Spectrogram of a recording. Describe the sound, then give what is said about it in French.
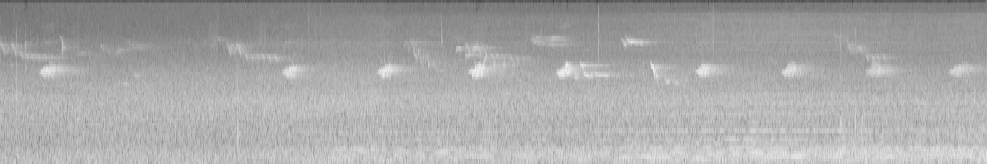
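Forest ambience in the middle of a forest, sheltered from the wind: a steady low background wash with a bird repeating short, high chirps roughly once a second, about a dozen of them, fairly even in loudness, with no voices. “Au beau milieu de la forêt.”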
